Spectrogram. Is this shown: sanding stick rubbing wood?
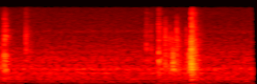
no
